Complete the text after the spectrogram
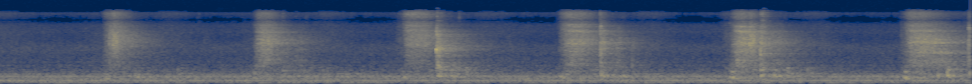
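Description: A man exhales sharply with each squat.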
